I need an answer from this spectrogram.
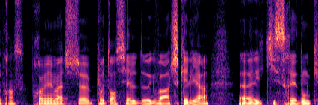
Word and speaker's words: Kvaratskhelia: Comme ça, 2,15, le but de Khvisha Kvaratskhelia. Comme ça que ça doit se prononcer.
